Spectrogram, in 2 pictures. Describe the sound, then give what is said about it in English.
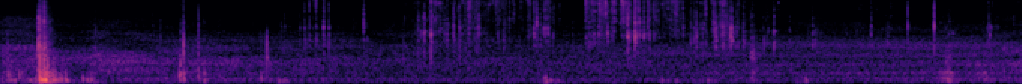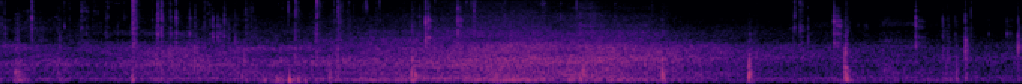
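Someone climbing out of a car whose right-hand tyres have low pressure: a steady run of rustling, creaks and sharp little clicks and knocks, with a thump near the start and a louder scuffling stretch later. Nobody speaks. “I'm gonna try and get out of the car.”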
